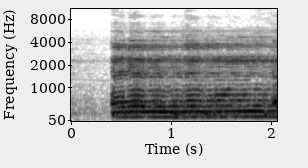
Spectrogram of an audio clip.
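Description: A male qari reciting the Quran in slow, melodic tartil style. After a short pause his voice comes in about half a second in, loud and held on long drawn-out notes.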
